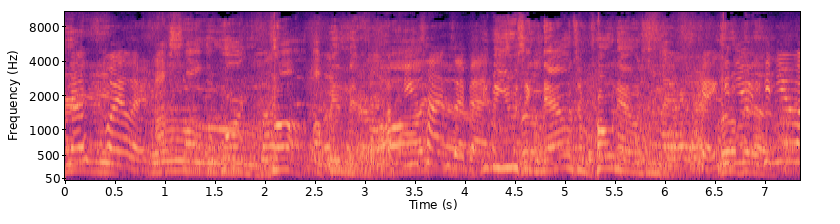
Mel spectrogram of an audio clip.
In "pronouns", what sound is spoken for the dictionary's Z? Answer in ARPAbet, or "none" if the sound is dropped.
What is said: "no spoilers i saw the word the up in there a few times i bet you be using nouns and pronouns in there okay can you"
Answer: Z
